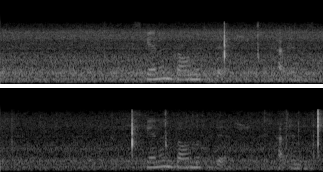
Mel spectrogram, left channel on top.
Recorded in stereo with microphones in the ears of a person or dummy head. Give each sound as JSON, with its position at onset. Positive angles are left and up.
{"t": 1.3, "sound": "a woman speaking", "side_deg": 25, "distance_m": 1.2}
